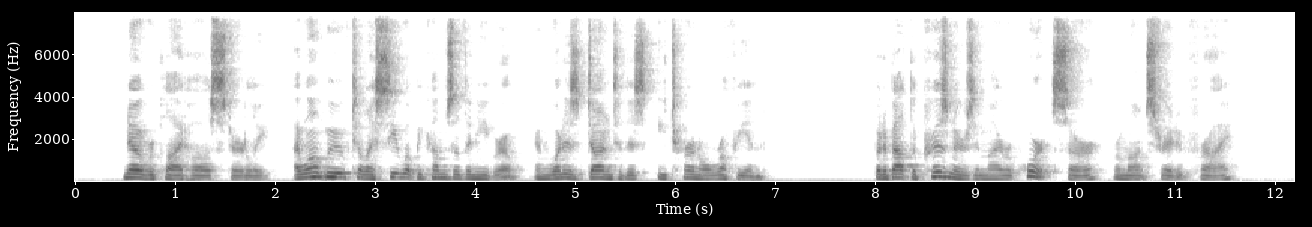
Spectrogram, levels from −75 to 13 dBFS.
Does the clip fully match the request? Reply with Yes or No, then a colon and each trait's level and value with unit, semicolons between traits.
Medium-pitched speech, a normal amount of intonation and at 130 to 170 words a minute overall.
Yes: medium, 160 Hz; average, 3.9 semitones; average, 160 wpm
